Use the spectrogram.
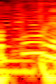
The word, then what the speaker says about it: Paris: पेरिस नहीं, पेरी।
